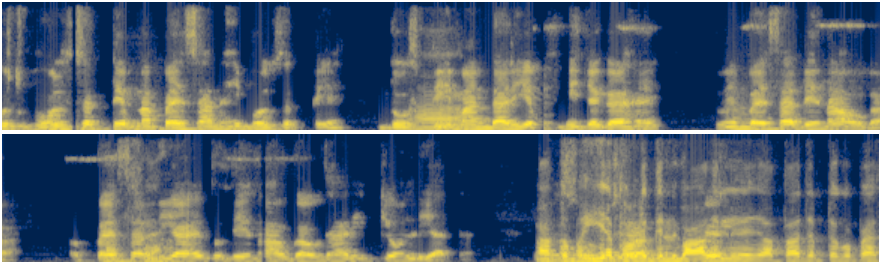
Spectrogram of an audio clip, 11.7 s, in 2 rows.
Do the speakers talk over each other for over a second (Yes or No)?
Yes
